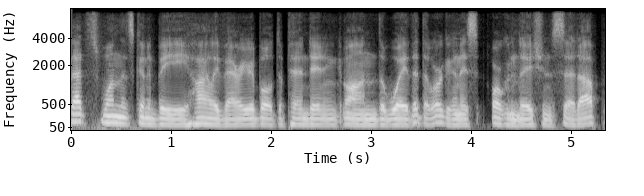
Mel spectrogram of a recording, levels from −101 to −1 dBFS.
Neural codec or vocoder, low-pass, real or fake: codec, 16 kHz in and 24 kHz out, 0.4 kbps, LongCat-Audio-Codec, fine tuned four codebook decoder; 7.2 kHz; fake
